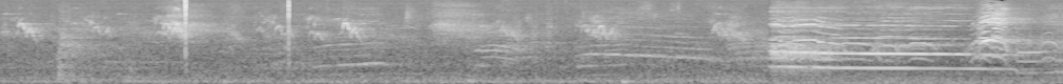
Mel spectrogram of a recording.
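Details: Vorwerk chickens (Gallus gallus domesticus) at Van Blanckendaell Park, Tuitjenhorn, Holland, give scattered short rising squawks and clucks, then a long, drawn-out, even-pitched call near the end, over a low farmyard murmur.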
